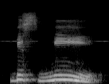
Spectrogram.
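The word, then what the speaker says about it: بِسْمِ: হ্যাঁ, সেখানে কিন্তু আমি আলাদা কিন্তু হামজার উচ্চারণ হয় না, একবার বির সাথে কিন্তু যুক্ত হয়ে যায়, এবং বিটা সেটা আসবে বিসমি।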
